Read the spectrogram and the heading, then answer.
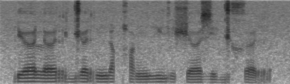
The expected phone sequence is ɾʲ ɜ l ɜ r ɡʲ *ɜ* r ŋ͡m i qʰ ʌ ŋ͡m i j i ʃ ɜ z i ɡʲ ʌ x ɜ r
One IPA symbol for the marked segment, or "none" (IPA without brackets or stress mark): ɜ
